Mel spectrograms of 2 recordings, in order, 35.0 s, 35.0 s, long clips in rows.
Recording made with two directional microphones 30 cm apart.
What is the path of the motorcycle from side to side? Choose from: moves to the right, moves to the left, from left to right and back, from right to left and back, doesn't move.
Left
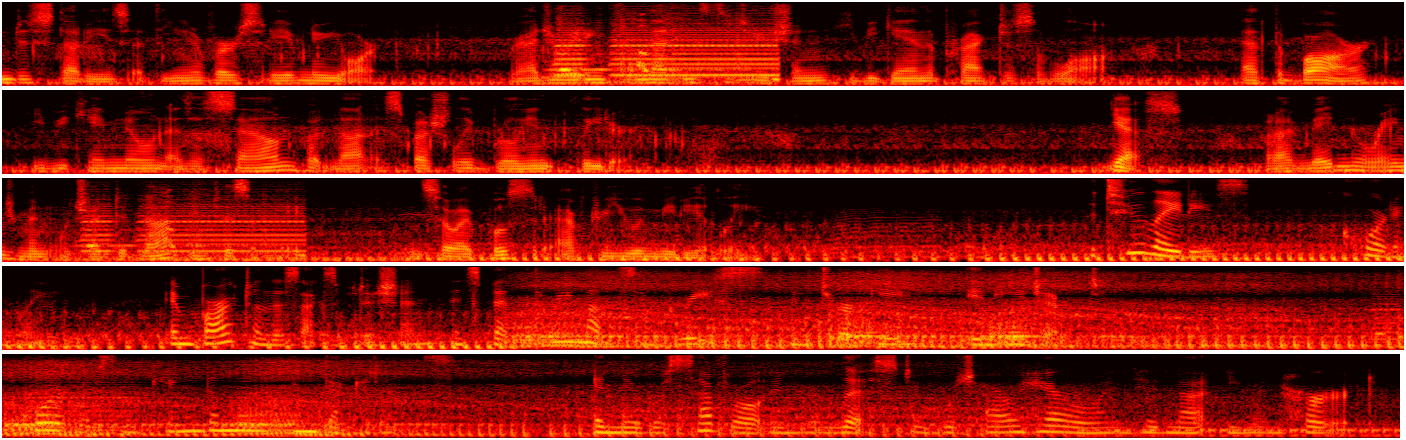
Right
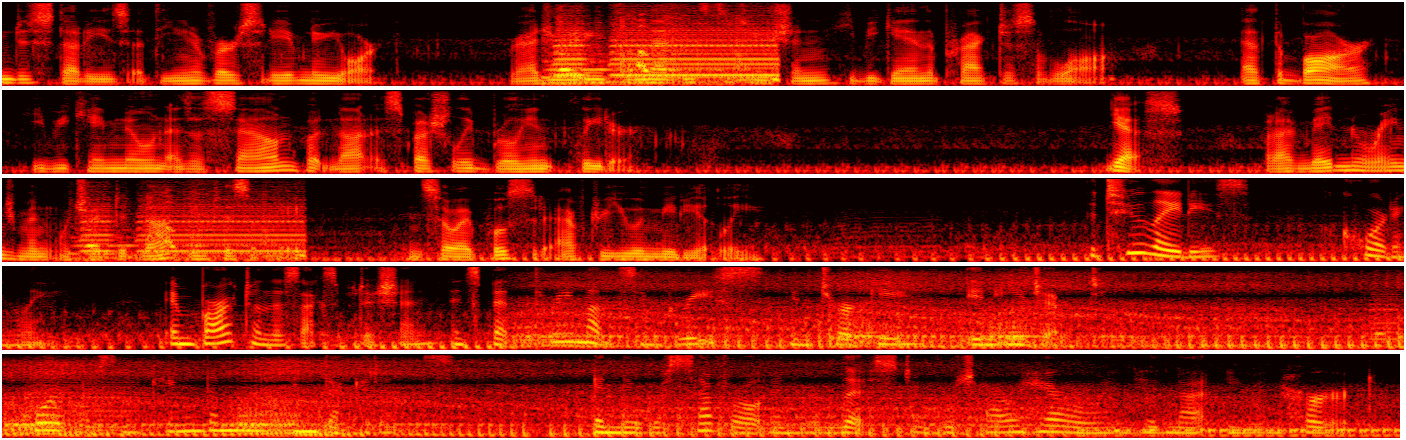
moves to the right.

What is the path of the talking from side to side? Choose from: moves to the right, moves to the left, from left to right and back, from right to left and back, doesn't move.
doesn't move.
